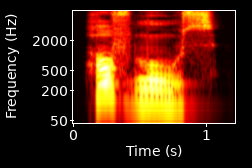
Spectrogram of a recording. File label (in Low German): "Hoffmuus", kaevels platt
